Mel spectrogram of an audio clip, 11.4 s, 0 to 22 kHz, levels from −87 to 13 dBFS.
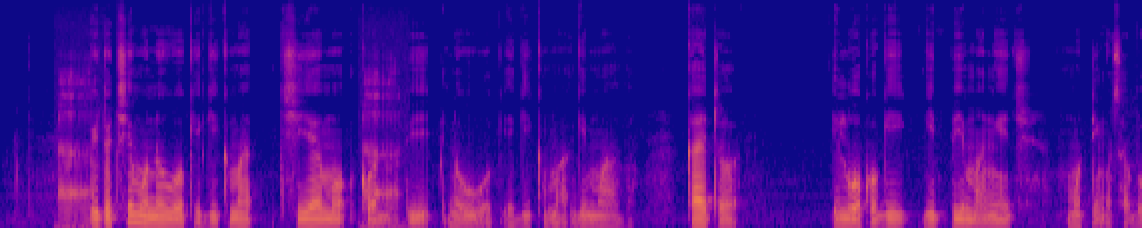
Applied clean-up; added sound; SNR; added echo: none; Burping, eructation; 7 dB; none.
